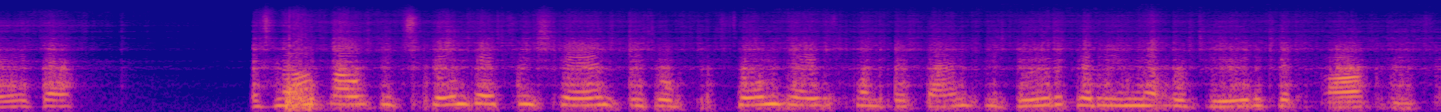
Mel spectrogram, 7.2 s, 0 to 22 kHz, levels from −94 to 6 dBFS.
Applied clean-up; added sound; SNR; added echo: neural mask model RNNoise.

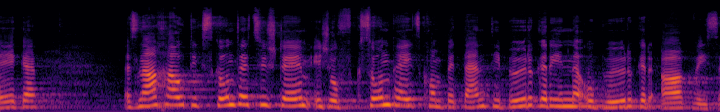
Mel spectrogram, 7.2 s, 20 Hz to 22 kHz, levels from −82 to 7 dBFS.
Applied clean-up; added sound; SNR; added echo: none; none; none; none.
